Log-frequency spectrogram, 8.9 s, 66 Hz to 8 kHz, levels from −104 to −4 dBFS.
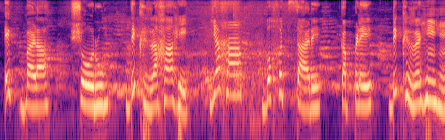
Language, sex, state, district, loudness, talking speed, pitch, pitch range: Hindi, female, Madhya Pradesh, Bhopal, -14 LUFS, 85 wpm, 235 Hz, 210-310 Hz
